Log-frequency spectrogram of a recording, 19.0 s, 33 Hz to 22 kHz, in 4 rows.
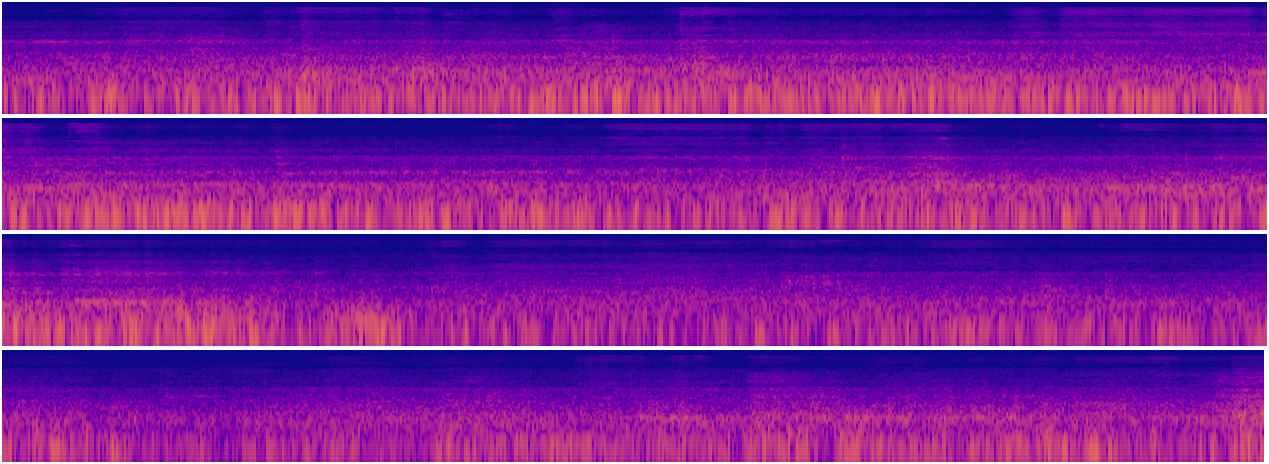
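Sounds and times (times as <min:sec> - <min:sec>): train wheels rumbling on track: 0:00.0 - 0:18.9.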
